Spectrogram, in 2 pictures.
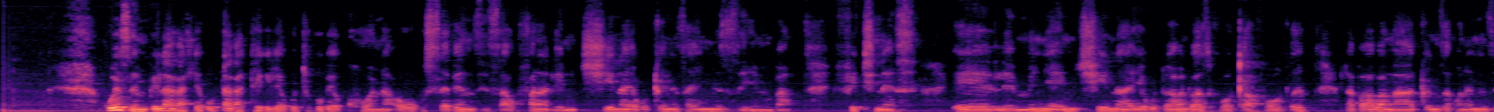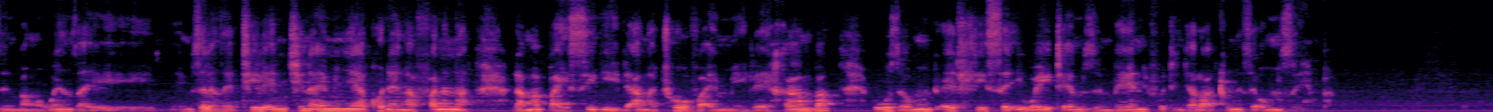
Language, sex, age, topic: North Ndebele, male, 50+, health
